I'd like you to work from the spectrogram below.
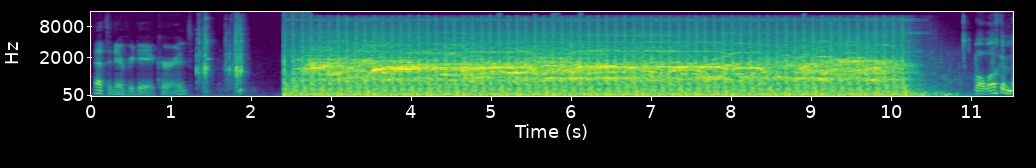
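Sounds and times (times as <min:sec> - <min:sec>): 
speech: 0:00.0 - 0:01.5, 0:11.1 - 0:11.5
automatic gunfire sound effect: 0:02.4 - 0:10.6.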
